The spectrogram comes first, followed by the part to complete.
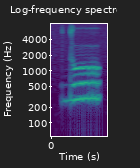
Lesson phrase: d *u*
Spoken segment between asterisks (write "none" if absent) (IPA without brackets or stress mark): u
